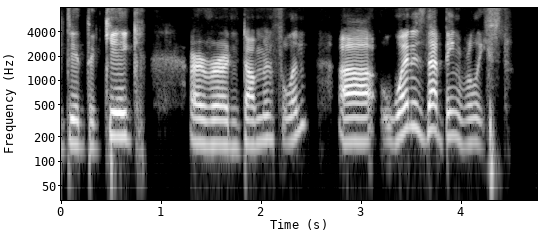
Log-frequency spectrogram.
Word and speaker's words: Dunfermline: Very hard to pronounce. Yes. Dunfermline. Dunfermline, yes.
